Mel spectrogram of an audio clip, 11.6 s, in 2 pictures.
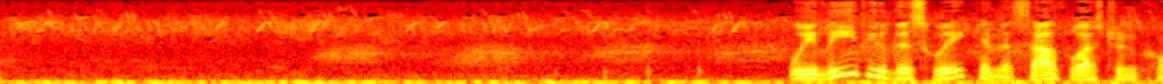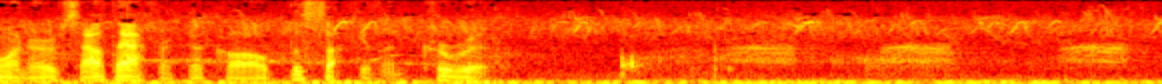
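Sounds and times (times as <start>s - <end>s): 
higher bird chirps at dawn: 0.0s - 11.6s
speech: 3.9s - 9.0s
goose-like honking bird calls at dawn: 4.0s - 8.4s.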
